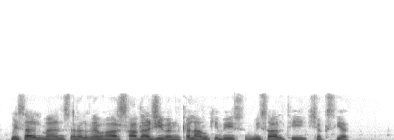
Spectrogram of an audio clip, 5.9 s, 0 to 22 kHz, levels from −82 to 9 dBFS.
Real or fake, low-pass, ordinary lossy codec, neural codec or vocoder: fake; 7.2 kHz; AAC, 32 kbps; codec, 16 kHz, 8 kbps, FunCodec, trained on Chinese and English, 25 frames a second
